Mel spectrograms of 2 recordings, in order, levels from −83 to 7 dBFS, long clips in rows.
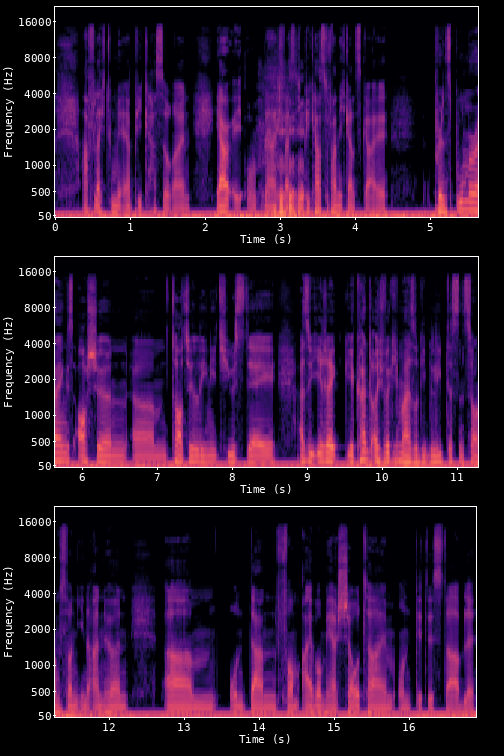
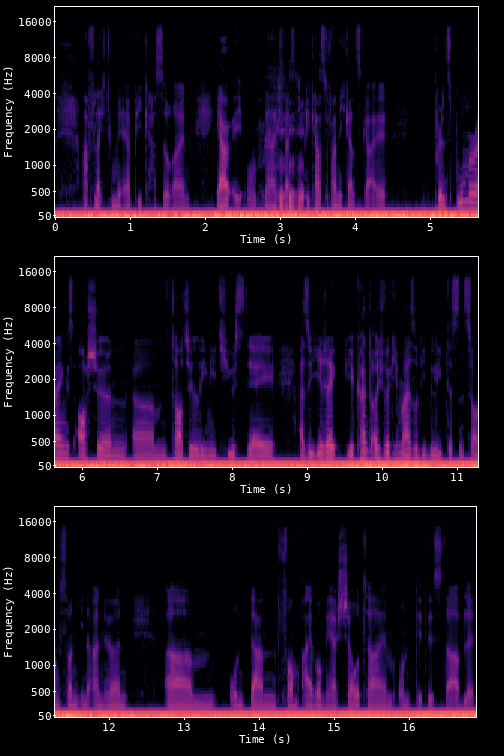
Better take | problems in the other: first | low rumble; loud; throughout; 2 dB below the speech; faint in the first

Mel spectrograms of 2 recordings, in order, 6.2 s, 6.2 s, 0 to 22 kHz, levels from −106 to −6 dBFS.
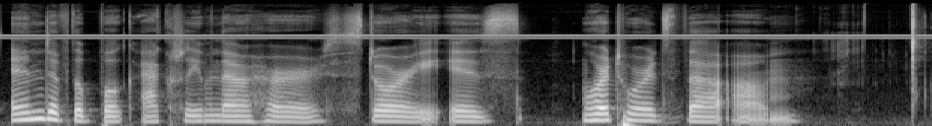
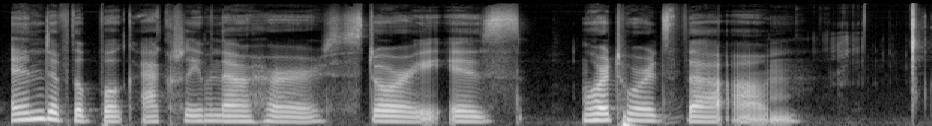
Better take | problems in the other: second | high-pitched whine; loud; throughout; 7 kHz, 9 dB below the speech

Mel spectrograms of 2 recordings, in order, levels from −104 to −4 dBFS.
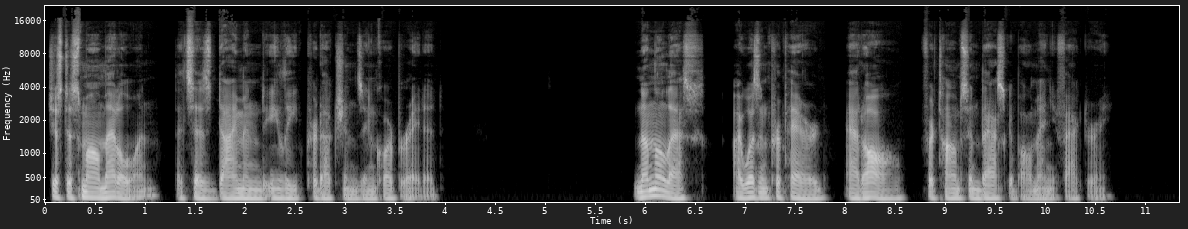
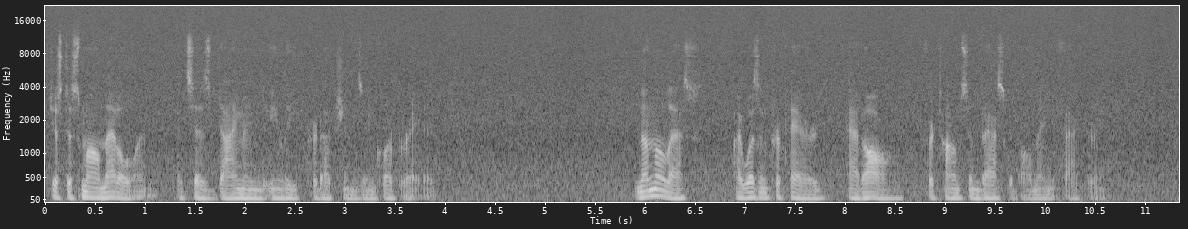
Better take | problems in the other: first | hiss; loud; throughout; 6 dB below the speech

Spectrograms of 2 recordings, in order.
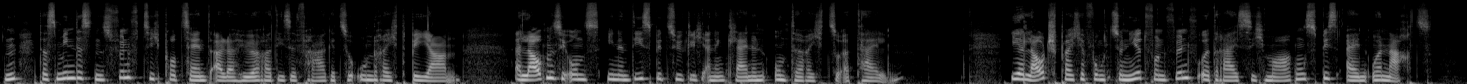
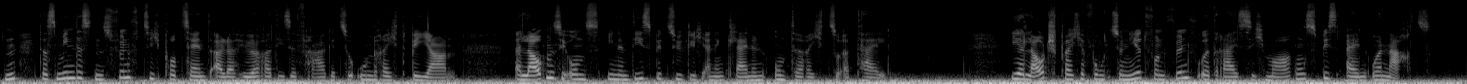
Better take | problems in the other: first | low rumble; loud; throughout; 9 dB below the speech

